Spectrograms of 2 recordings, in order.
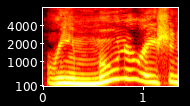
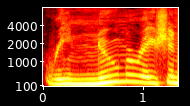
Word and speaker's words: remuneration: are number one, remuneration is correct. Rememberation is the wrong pronunciation and the wrong spelling.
